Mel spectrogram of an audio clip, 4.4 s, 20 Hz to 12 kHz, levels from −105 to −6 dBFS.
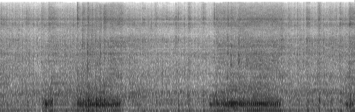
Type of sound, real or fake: fake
